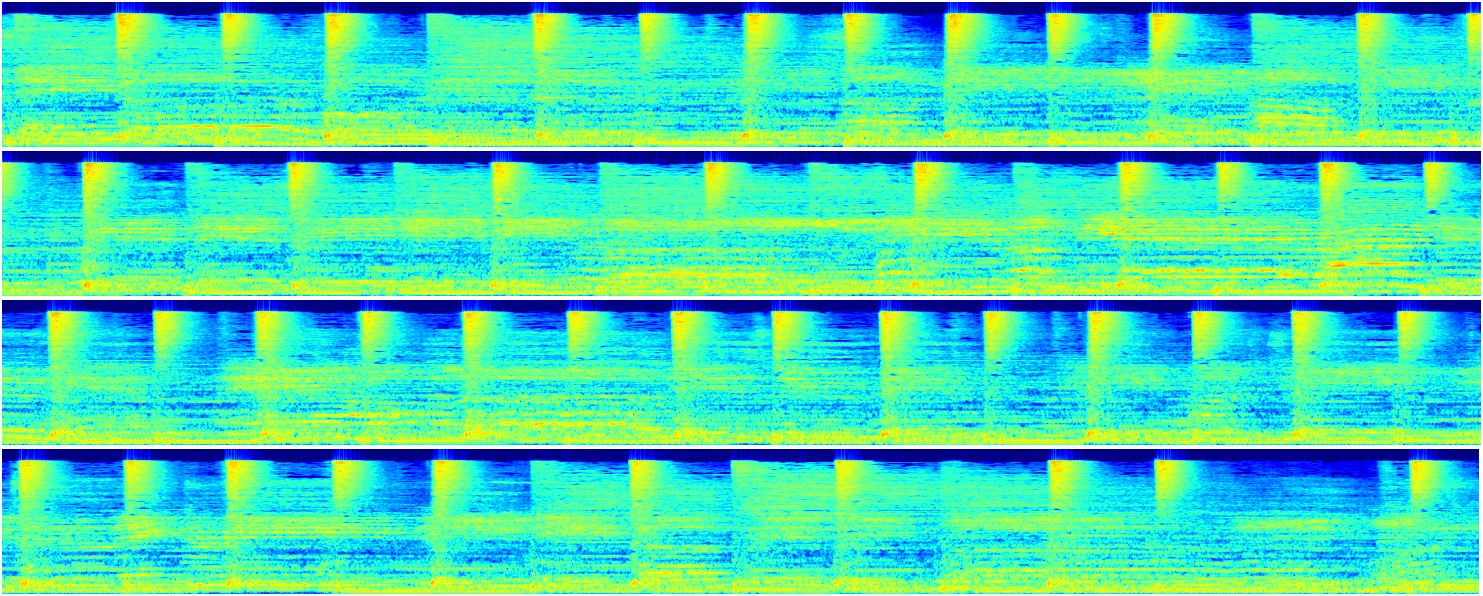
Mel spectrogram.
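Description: Three men singing a gospel hymn together into microphones, over amplified accompaniment music with a steady beat.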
